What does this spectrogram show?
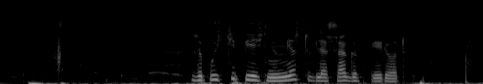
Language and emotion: Russian, neutral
